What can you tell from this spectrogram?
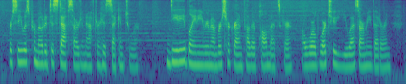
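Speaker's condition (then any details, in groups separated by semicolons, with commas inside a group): No condition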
